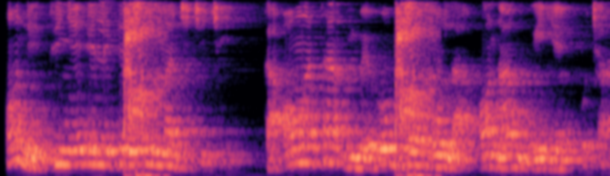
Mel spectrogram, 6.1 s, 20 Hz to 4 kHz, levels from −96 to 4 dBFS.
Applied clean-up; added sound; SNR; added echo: none; Breathing; 1 dB; reverberation time 0.8 s.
